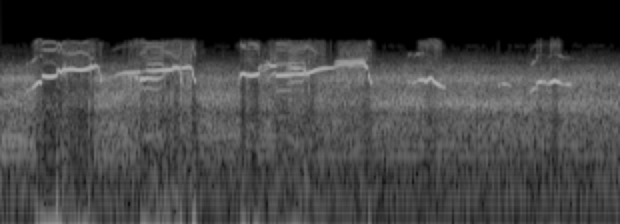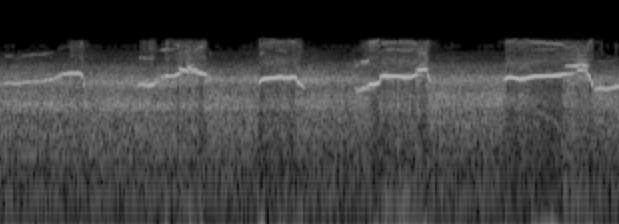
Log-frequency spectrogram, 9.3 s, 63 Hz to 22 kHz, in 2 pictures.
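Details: Young eagle screaming for fish at its mother on a Southwest Florida nest, April 2018, during a tug-of-war over the catch. Wavering whistled squeals, repeated about once a second, between bursts of rustling and flapping.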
